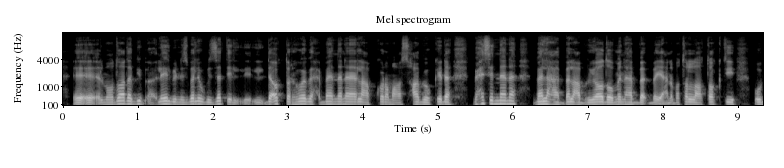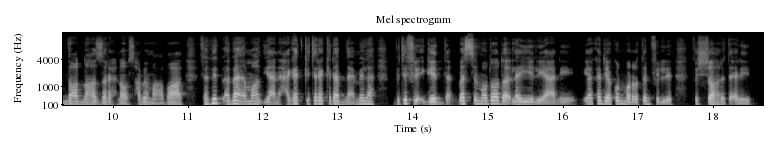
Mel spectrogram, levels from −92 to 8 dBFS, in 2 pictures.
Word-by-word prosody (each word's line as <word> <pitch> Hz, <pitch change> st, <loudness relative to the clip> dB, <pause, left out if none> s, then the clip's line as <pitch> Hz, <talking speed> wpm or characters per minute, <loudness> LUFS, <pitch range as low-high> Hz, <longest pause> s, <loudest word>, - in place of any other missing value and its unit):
آآ، -, -, +2 dB
آآ -, -, -4 dB
الموضوع 120 Hz, +7 st, +1 dB
ده 150 Hz, -1 st, +3 dB
بيبقى 150 Hz, +2 st, -4 dB
قليّل 145 Hz, +3 st, +2 dB
بالنسبة 125 Hz, +1 st, -1 dB
لي 145 Hz, -, +1 dB
وبالذات 130 Hz, +3 st, -2 dB
ال 105 Hz, -7 st, -5 dB, 0.2 s
ال 110 Hz, -, -8 dB
ده -, -, +3 dB
أكتر 130 Hz, -5 st, -2 dB
هواية 145 Hz, +3 st, +2 dB
باحبّها 135 Hz, 0 st, -1 dB
إن 135 Hz, -, -4 dB
أنا 135 Hz, -1 st, +2 dB
ألعب 125 Hz, -3 st, 0 dB
كورة 130 Hz, +2 st, -4 dB
مع 110 Hz, -2 st, -4 dB
اصحابي 120 Hz, +2 st, -3 dB
وكده، 125 Hz, +2 st, +1 dB, 0.3 s
بحيث 165 Hz, 0 st, -2 dB
إن 160 Hz, 0 st, +2 dB
أنا 155 Hz, -2 st, +3 dB, 0.2 s
بالعب 130 Hz, -6 st, +2 dB
بالعب 115 Hz, -5 st, +1 dB
رياضة 120 Hz, +2 st, +4 dB
ومنها 120 Hz, 0 st, 0 dB
ب 105 Hz, -, -8 dB, 0.2 s
ب -, -, -4 dB
يعني 95 Hz, +2 st, 0 dB
باطلّع 110 Hz, 0 st, -1 dB
طاقتي 120 Hz, 0 st, -3 dB, 0.2 s
وبنقعُد 130 Hz, +1 st, +1 dB
نهزّر 120 Hz, -2 st, -1 dB
إحنا 105 Hz, -2 st, -5 dB
واصحابي 115 Hz, +4 st, -4 dB
مع 95 Hz, -3 st, -6 dB
بعض، 110 Hz, +1 st, +1 dB, 0.2 s
فبيبقى 150 Hz, +2 st, +2 dB, 0.2 s
م -, -, -4 dB
بقى 150 Hz, +2 st, 0 dB
يعني 110 Hz, -4 st, -2 dB
حاجات 160 Hz, +7 st, 0 dB
كتيرة 155 Hz, +2 st, +1 dB
كده 155 Hz, -1 st, +2 dB
بنعملها 135 Hz, +3 st, -2 dB, 0.3 s
بتفرق 175 Hz, +7 st, +1 dB
جدًا، 130 Hz, -3 st, +2 dB
بس 160 Hz, +1 st, +3 dB
الموضوع 155 Hz, +2 st, +3 dB
ده 155 Hz, -, +4 dB
قليّل 135 Hz, -2 st, +2 dB
يعني 105 Hz, -1 st, -3 dB
يكاد 150 Hz, +1 st, 0 dB
يكون 150 Hz, +1 st, +3 dB
مرّتين 135 Hz, +1 st, 0 dB
في -, -, -17 dB
ال 115 Hz, 0 st, -3 dB, 0.2 s
في -, -, -30 dB
الشهر 120 Hz, 0 st, +2 dB
تقريبًا. 95 Hz, -3 st, -4 dB
130 Hz, 200 wpm, -24 LUFS, 115-145 Hz, 0.3 s, رياضة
